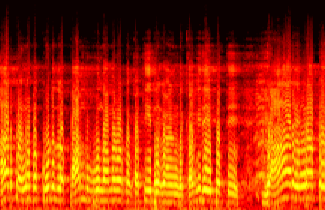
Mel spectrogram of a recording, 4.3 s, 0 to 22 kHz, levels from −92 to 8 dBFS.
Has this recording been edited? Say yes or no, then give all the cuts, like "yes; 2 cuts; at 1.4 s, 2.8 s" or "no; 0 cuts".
no; 0 cuts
